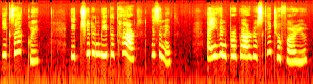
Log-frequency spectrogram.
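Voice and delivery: put-on sly, amused old mentor toying with his student; Nezu voice.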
